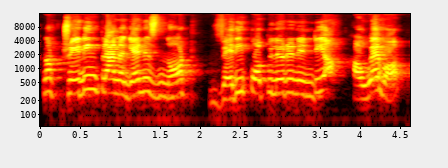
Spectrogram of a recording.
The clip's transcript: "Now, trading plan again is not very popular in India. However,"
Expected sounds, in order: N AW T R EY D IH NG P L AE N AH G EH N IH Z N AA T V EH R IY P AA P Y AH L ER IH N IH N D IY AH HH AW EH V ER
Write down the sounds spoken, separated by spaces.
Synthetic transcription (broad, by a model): N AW T R EY D IH NG P L AE N AH G EH N IH Z N AA T V EH R IY P AA P Y AH L ER IH N IH N D IY AH HH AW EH V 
